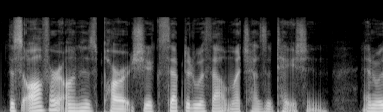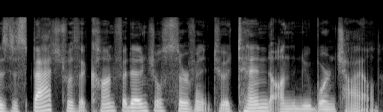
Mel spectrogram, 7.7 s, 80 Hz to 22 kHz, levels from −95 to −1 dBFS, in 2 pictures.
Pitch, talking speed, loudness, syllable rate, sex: 110 Hz, 190 wpm, -22 LUFS, 5.3 syllables/s, male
